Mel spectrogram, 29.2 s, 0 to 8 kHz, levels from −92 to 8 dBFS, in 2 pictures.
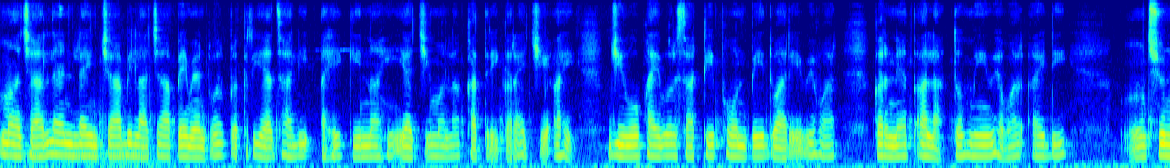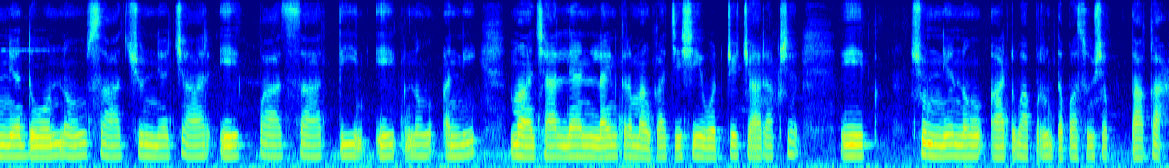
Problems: none marked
